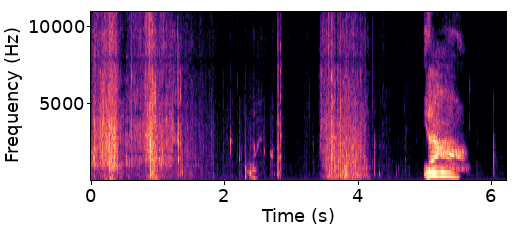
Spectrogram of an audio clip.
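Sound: wrapping paper crinkling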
